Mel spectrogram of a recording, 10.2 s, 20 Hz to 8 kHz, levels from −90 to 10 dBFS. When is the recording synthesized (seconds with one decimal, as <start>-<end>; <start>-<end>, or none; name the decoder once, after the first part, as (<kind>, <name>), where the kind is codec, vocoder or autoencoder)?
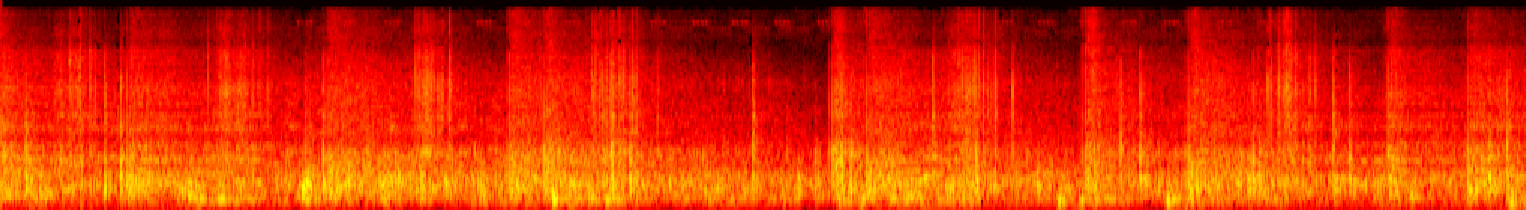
0.0-1.8 (autoencoder, DAC-VAE); 6.0-6.4; 8.6-10.2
